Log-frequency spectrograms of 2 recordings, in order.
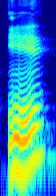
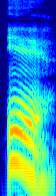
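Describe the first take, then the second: First: The vowel is tense, with the lips spread. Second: The vowel is lax, with the lips relaxed. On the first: The speaker calls it wrong. "You're not going to pull your lips to the sides, not I" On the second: The speaker calls it right. "The lips are relaxed"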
